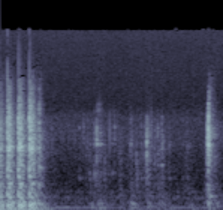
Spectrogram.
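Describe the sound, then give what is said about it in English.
Three loud knocks on the wooden front door of a house land in quick succession, then fade into quiet with a few faint shuffles and a soft thump near the end. “There was one answer to that, so I went out in the street and up the steps of the house next door and knocked, good and loud.”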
